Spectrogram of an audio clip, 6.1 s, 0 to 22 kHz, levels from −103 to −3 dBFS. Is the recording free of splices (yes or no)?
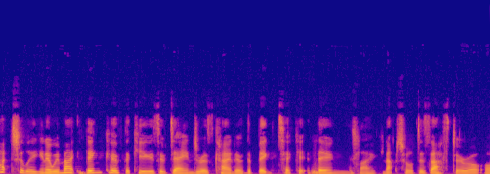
no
